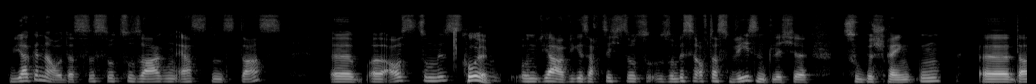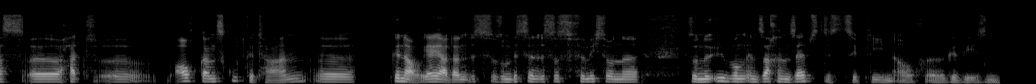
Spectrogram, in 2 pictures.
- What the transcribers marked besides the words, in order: other background noise
- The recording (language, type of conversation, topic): German, podcast, Wie schaffst du mehr Platz in kleinen Räumen?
